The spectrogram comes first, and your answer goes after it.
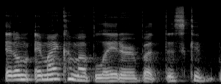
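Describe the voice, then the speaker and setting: A woman's voice: lowish voice, expressive, moderate pace, a little mellow. A woman hosting a casual podcast chat, talking hesitantly with lots of fillers and easy laughs. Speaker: podcast host.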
